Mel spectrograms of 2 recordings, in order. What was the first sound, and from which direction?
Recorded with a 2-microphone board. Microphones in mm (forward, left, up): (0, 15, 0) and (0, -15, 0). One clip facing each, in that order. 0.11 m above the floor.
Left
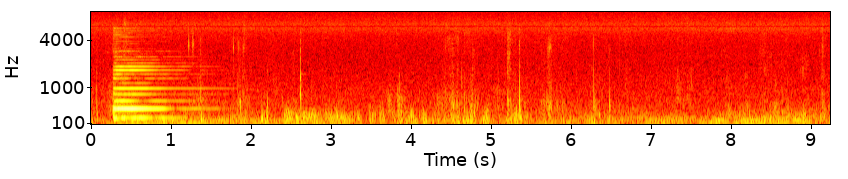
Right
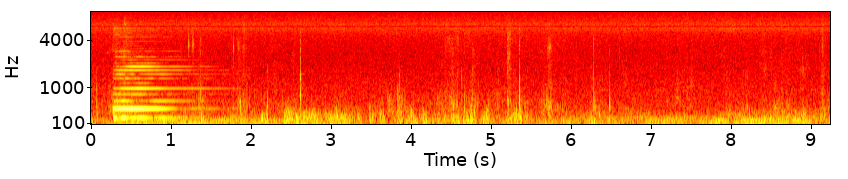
A piano, 40° left (ahead or behind).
